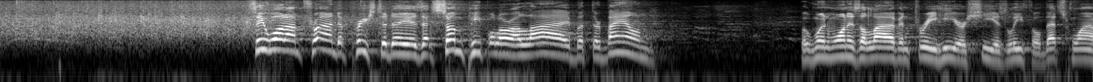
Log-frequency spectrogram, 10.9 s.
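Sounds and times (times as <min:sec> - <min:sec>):
audience clapping: 0:00.0 - 0:04.3
speech: 0:02.5 - 0:06.6, 0:08.0 - 0:10.9.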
